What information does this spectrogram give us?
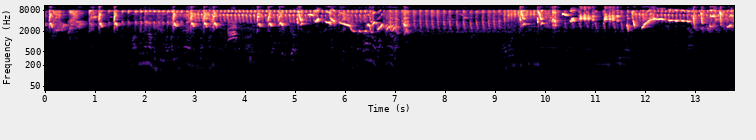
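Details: Kacer (Oriental magpie-robin) in full 'gacor' song: long, busy stream of sweet whistles, sliding notes and scratchy trills, rising and falling in pitch, with a low murmur underneath in places.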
